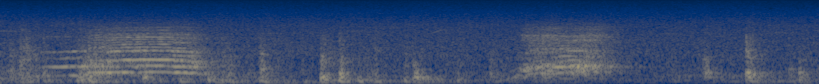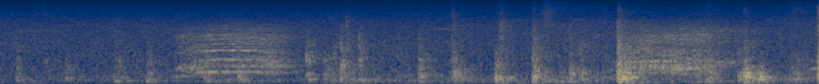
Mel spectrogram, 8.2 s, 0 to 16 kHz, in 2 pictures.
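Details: Kids of Koharu and Okayu playing as two teams in a goat farm's exercise yard, Japan, 13 June 2023: several harmonic, quavering bleats about a second long, repeated every two seconds or so, over thuds and rustling.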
